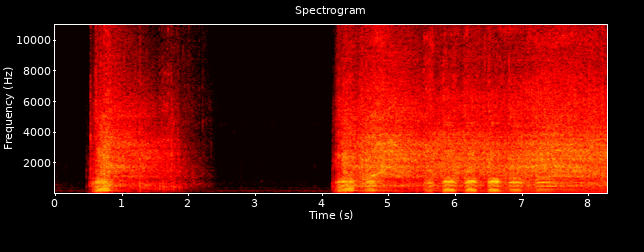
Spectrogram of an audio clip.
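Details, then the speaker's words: Trash-picked Ryobi string trimmer small two-stroke, old stale fuel just replaced with fresh: buzzes up under two seconds and dies, then catches and runs ragged and uneven, won't keep running; spark and compression confirmed, fuel/carb suspected, may need cleaning or replacement. "okay well it runs so we got spark we got compression fuel is the issue"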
